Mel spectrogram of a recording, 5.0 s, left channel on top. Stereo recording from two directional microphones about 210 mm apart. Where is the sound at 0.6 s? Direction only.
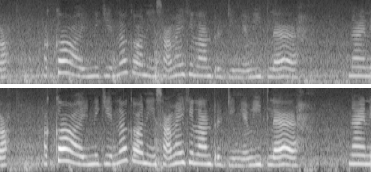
35° right (ahead or behind).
